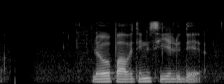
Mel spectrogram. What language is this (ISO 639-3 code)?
sin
